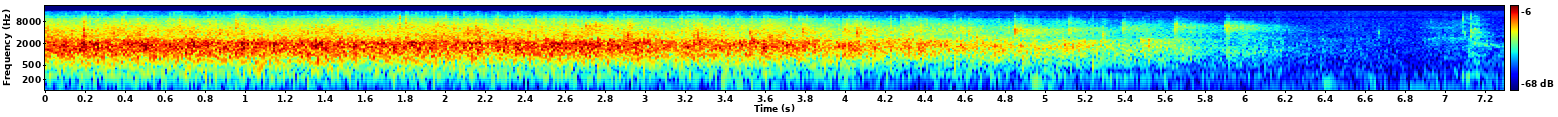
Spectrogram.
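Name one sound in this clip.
An audience applauds in a large hall, the clapping slowly fading away.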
